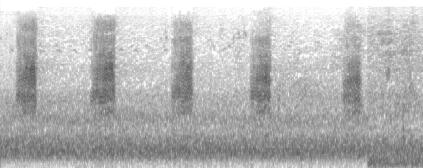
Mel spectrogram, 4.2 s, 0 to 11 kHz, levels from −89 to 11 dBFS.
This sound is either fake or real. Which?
real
